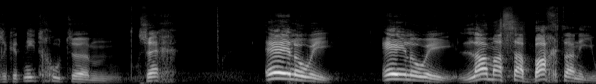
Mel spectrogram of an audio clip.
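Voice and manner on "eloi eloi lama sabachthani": a raised anguished call; loud cry. Acted. Preacher reading the verse, crying out the Aramaic.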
